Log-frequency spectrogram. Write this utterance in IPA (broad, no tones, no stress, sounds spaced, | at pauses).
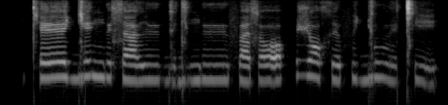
cʰ ɛː ɟ e ŋ ɨ s a ɣ ɨː ɡ ɛ̤ dʲ ṳ ŋ ɨː f a s ɔ | ʒ ɔ x ɘ f i ɟ u β ɛ̤ ǀʰ i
